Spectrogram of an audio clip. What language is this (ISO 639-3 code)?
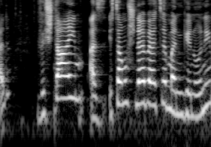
heb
